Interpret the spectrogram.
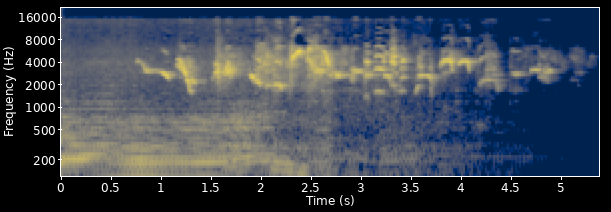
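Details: Morning song of a treasured pet kacer (Oriental magpie-robin) kept at home, with its owner having coffee nearby. Quick whistled and chirping notes tumble over loud low rumbling noise at first, then continue more clearly before stopping abruptly.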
